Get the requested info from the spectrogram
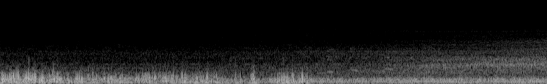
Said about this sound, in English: Oh, no, that was that Toyota that was doing the burnout. That was funny.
